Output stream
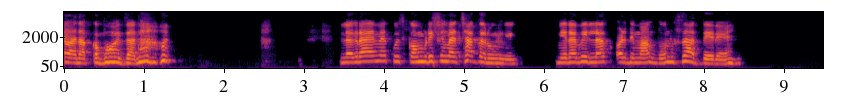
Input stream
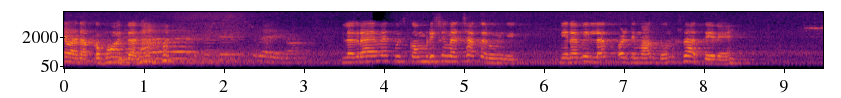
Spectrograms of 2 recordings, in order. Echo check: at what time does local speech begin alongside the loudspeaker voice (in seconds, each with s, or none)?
0.6 s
